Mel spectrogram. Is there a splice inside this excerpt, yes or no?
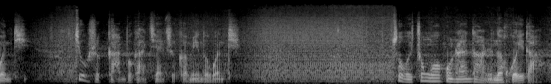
no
